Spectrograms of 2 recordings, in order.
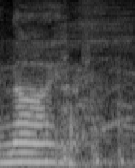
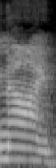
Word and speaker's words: Nein: fucks with the Mighty Nine. You see as like 3 of them are like quietly under their breath. But spelled like N-E-I-N. The Mighty Nine.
